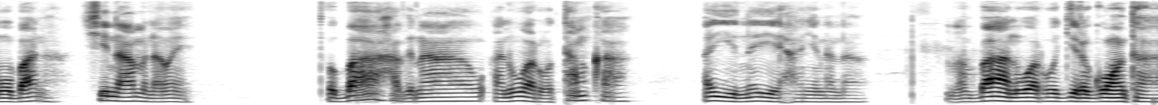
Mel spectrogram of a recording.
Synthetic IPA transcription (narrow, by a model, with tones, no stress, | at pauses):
mo˨ba˦na˨ | ʃi˦na˨˦mə˨na˨we˨ | tʰo˨ba˦ha̰˨ɡna˦a˨nu˦wa˨ɾwo˨ta˦mkʰa˦ | a˦ji˨ɾna˦je˨ha˨ɲi˦na˨na˨ | ma˨ba˦a˨nu˦wa˨ɾwo˦d͡ʒi˦ɾa˨ɡo˦ta˦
